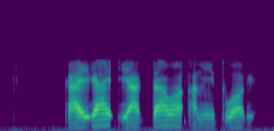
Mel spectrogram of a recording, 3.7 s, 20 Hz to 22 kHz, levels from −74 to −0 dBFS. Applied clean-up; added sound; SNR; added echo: neural diffusion model UNIVERSE++.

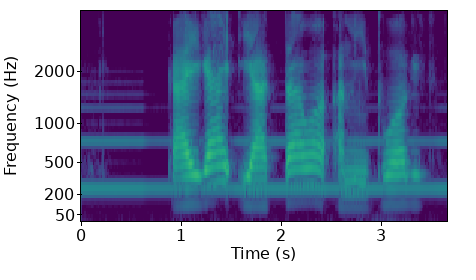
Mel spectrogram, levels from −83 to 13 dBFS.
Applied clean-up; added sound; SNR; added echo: none; Wind instrument, woodwind instrument; 16 dB; none.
